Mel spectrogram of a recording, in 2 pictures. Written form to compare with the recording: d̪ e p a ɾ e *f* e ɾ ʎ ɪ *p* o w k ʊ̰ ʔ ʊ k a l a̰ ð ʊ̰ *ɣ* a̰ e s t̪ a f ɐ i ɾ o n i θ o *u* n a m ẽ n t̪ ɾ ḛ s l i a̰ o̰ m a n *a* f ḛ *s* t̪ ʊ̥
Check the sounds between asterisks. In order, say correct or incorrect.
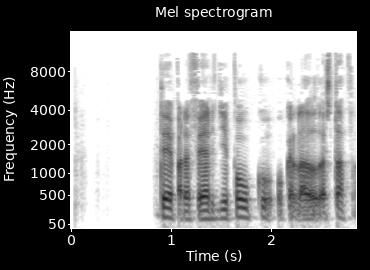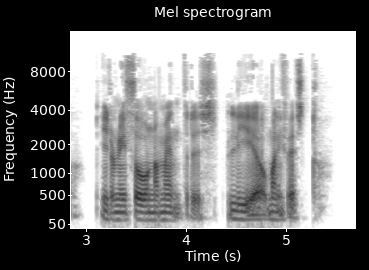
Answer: incorrect, correct, incorrect, incorrect, incorrect, correct

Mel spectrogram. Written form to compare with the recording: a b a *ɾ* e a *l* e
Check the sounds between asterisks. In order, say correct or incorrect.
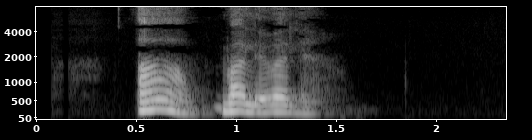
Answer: incorrect, correct

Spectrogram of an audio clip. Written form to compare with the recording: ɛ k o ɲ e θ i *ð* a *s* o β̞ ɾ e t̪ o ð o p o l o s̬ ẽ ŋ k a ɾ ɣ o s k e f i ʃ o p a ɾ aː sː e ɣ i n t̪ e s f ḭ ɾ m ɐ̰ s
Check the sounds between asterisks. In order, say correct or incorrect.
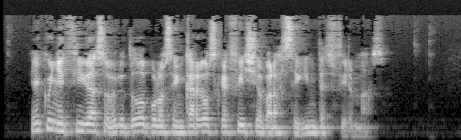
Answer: correct, correct

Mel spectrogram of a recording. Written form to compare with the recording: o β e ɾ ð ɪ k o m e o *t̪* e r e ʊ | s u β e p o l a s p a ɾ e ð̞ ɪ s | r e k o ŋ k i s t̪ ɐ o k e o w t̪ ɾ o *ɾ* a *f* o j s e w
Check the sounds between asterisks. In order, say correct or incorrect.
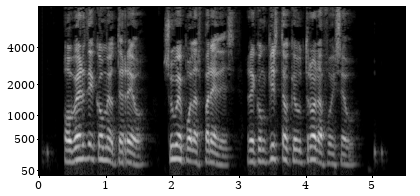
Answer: correct, correct, correct

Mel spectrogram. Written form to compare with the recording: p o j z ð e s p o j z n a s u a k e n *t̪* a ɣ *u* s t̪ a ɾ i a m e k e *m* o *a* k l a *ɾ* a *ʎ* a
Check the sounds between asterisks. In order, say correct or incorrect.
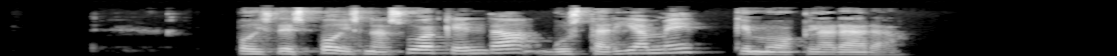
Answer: incorrect, correct, correct, correct, correct, incorrect

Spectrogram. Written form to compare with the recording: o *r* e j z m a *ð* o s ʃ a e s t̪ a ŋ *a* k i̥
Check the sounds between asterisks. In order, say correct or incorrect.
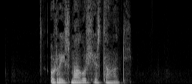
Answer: correct, incorrect, correct

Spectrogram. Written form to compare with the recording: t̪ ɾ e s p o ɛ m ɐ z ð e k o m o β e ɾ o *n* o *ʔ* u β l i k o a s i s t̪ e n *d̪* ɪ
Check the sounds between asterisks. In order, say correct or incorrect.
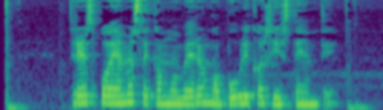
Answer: incorrect, incorrect, incorrect

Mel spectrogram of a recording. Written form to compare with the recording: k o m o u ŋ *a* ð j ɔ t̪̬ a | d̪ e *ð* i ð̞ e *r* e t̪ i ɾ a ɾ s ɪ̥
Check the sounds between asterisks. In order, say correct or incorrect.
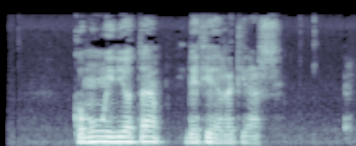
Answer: incorrect, incorrect, correct

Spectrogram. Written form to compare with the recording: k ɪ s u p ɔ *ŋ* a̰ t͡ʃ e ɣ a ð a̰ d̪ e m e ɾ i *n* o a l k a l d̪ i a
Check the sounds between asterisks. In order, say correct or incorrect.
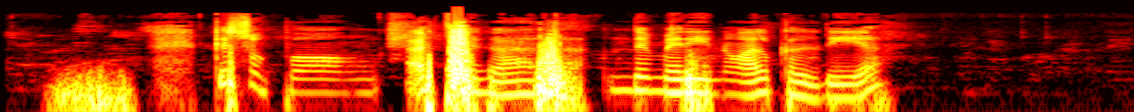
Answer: correct, correct

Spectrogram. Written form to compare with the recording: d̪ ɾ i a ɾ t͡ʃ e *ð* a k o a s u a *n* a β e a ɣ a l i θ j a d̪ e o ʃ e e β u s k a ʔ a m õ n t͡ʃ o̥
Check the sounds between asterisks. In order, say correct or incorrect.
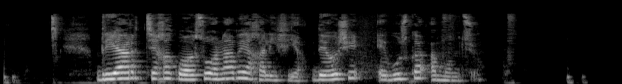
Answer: incorrect, correct

